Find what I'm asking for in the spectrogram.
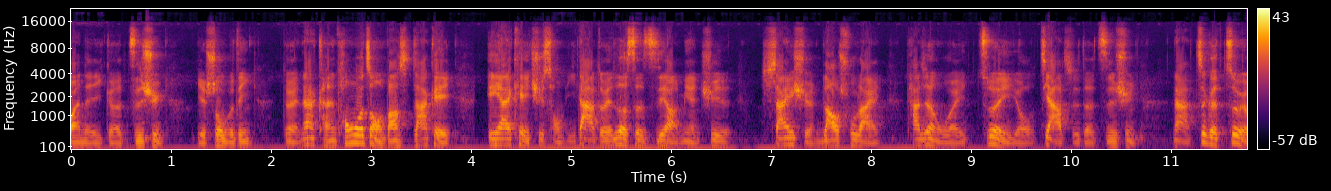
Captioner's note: non-english speech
